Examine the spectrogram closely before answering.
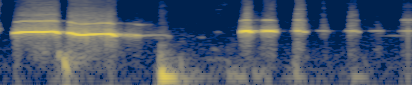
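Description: A person whistles a short tune, with two long sliding notes followed by a pause and then several brief, choppy chirps. There is no talking.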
